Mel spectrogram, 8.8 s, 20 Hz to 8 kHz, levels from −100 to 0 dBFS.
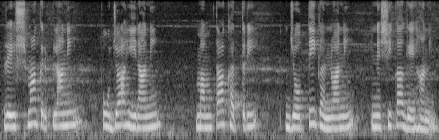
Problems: none marked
